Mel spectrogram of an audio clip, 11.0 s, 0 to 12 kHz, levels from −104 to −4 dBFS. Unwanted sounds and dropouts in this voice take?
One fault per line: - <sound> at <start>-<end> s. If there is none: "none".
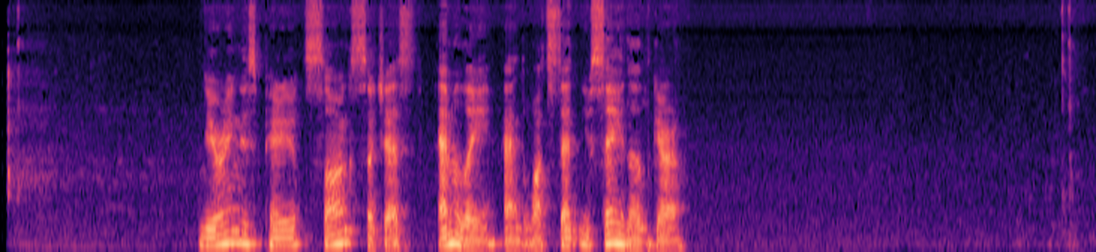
none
